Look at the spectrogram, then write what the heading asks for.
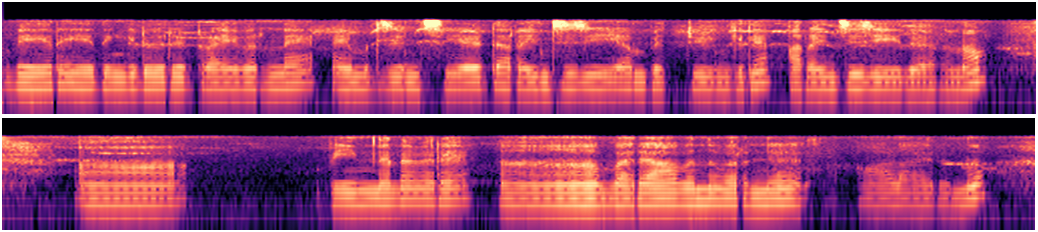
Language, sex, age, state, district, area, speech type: Malayalam, female, 18-30, Kerala, Kollam, rural, spontaneous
